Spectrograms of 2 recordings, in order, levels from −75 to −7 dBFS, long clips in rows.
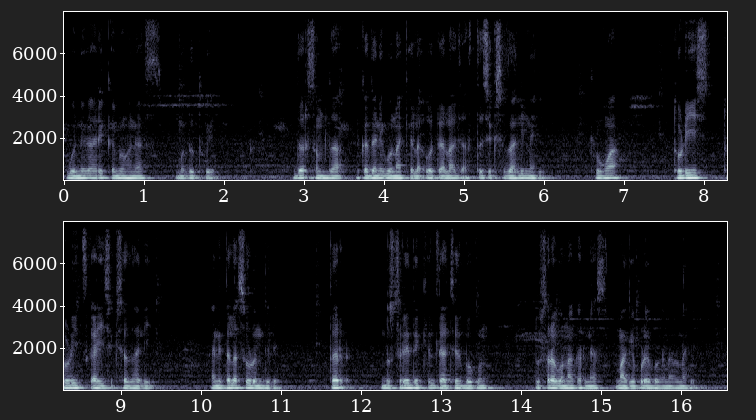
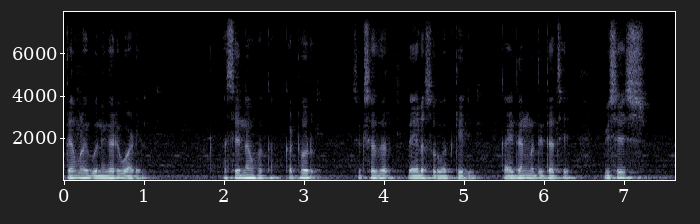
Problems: constant background noise, background conversations at intervals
